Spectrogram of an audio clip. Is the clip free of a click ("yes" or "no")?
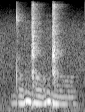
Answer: no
